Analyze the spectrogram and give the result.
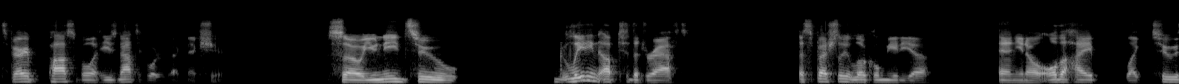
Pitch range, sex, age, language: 95-120 Hz, male, 20-39, English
